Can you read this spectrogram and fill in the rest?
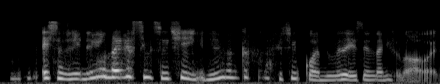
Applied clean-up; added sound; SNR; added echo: neural diffusion model UNIVERSE++.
